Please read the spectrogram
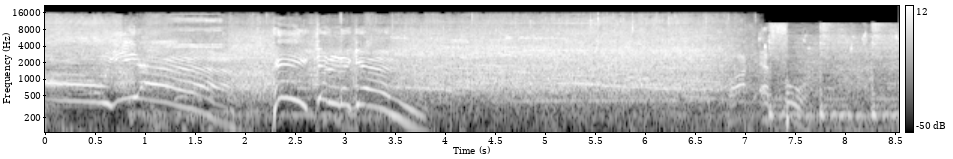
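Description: Broadcast commentators letting out long, falling wordless 'ohhh' exclamations over arena crowd noise, reacting to a three-pointer made at the end of the quarter. About seven seconds in the sound cuts abruptly to a different game's broadcast.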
